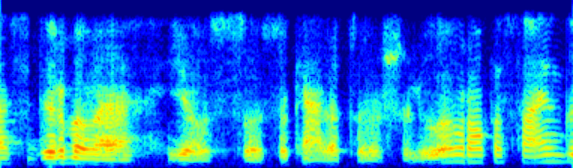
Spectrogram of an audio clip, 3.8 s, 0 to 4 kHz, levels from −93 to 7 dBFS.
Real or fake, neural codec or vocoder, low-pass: fake; vocoder, 44.1 kHz, 128 mel bands, Pupu-Vocoder; 3.6 kHz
